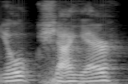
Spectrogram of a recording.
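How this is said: It is said in an American accent. The speaker calls it wrong. "I'm not from Yorkshire"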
